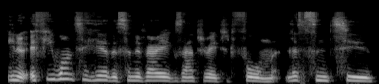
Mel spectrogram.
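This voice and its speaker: A woman, a pronunciation coach, explaining clearly in an interview with frequent "you know"s. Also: fairly low pitch, fairly quick, a little mellow, no echo.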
